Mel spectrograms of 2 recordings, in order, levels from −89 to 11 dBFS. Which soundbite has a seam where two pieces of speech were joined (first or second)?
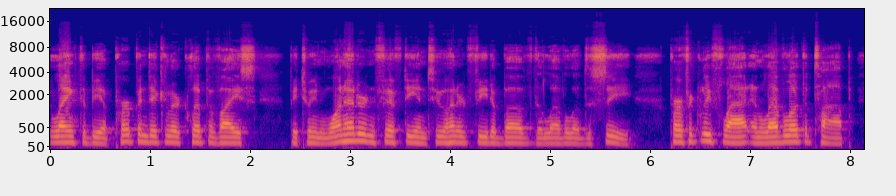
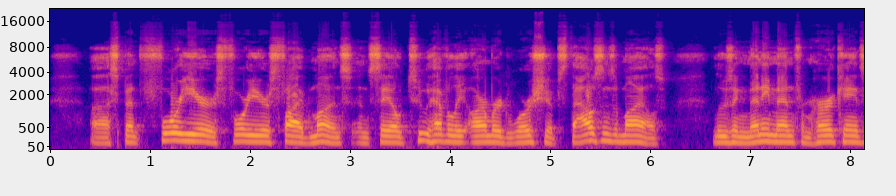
first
